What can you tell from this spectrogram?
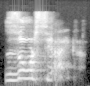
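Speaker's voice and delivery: unvoiced whispered aside; stage whisper. The teacher whispers a tip to the children, whispered.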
